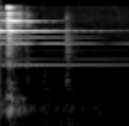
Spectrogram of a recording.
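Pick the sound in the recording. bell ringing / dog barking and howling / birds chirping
bell ringing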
